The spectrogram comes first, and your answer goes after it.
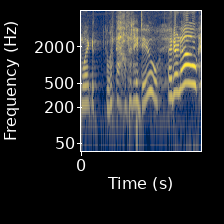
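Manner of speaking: baffled man, ending in a high squeak; bewildered boyfriend. Retold or imitated. Boyfriend panics at her sobbing, baffled and high. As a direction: play the confused boyfriend rising to a panicked squeak. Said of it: "this poor man is thinking".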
